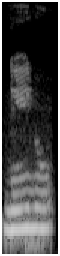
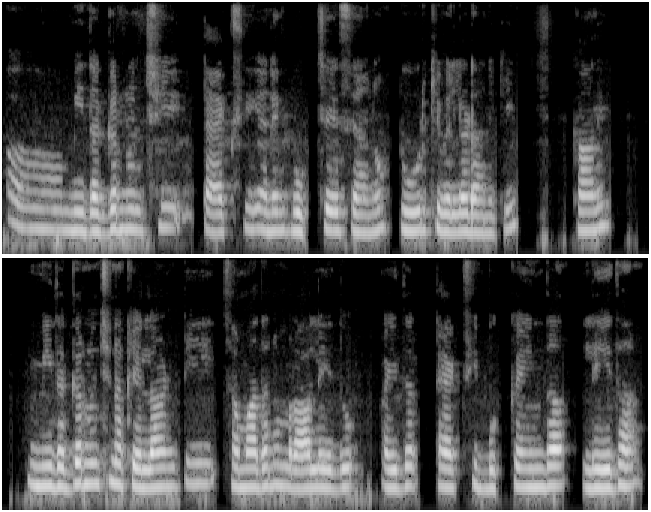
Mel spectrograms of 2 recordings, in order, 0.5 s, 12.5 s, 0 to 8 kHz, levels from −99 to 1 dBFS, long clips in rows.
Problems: none marked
